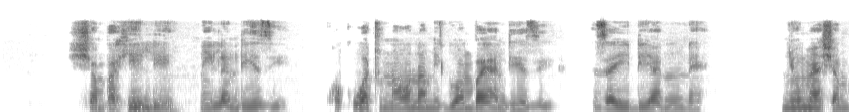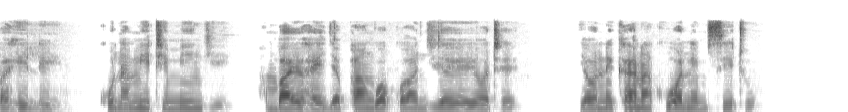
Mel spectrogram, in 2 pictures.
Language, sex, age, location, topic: Swahili, male, 18-24, Kisumu, agriculture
